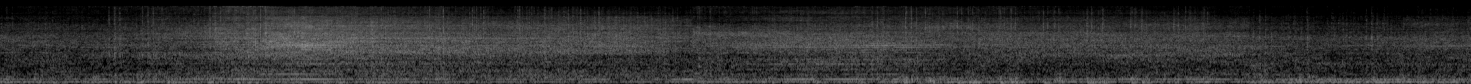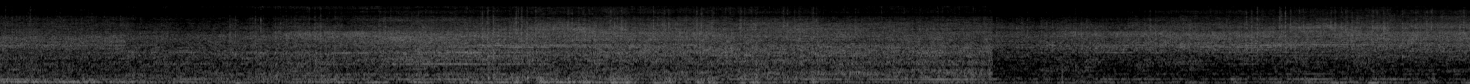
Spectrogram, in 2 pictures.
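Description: N scale model train running along the track: a hiss of small wheels on rail over a low steady hum, swelling as cars pass close and fading again, with a sudden drop about 25 seconds in.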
